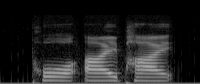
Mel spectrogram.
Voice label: "pai", Chinese; bpmf

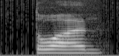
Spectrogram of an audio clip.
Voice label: "duan1", Chinese

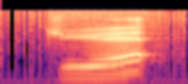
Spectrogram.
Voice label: "jue2", Chinese

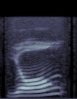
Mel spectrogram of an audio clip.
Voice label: "yong2", Chinese

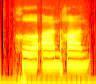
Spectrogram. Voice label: "han", Chinese; phonetics; bpmf

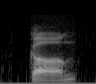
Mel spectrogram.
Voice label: "geng3", Chinese; Chinese Surnames

